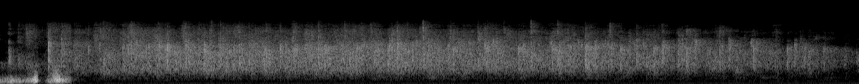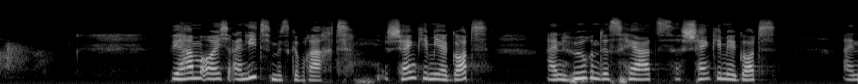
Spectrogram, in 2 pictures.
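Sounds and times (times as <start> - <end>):
audience applause: 0.0 - 9.2
speech: 10.3 - 16.4, 17.0 - 17.1.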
